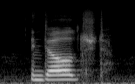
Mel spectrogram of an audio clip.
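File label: "indulged", US English; pronunciations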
